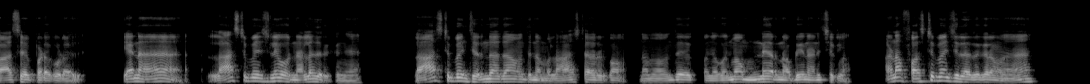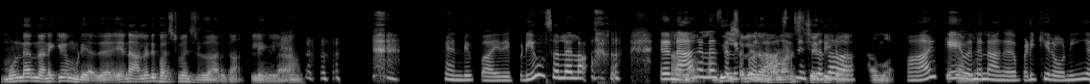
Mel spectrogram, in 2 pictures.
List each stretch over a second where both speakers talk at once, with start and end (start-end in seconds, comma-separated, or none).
17.7-19.4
